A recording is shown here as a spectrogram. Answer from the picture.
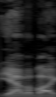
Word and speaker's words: Yavapai: had a hard time saying Yavapai College but Yavapai College is Ryan gray welcome sir thank you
